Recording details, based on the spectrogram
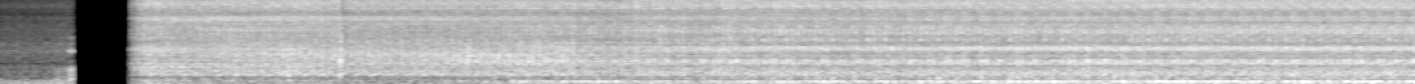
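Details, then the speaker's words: High-pressure fuel pump engine right after a second diesel engine flush, with oil well overfilled: a smooth, settled idle with a low hum and no misses. It runs fine during a one-hour idle, though it later smoked and set a check-engine light. "So it's running fine right now."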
